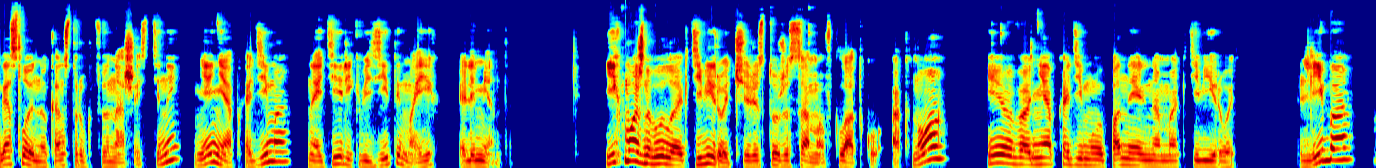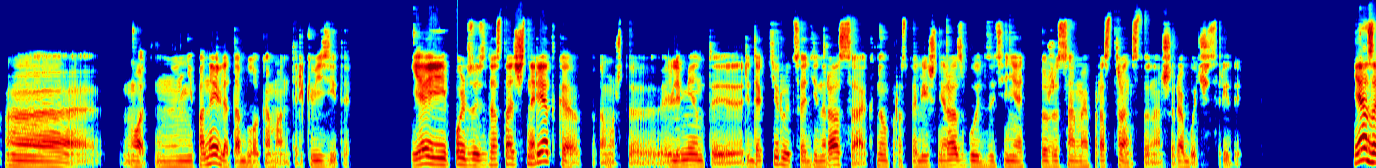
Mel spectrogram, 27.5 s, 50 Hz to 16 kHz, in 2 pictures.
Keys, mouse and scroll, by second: 7.9 click, 9.8 click, 17.7 click, 27.2 click.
